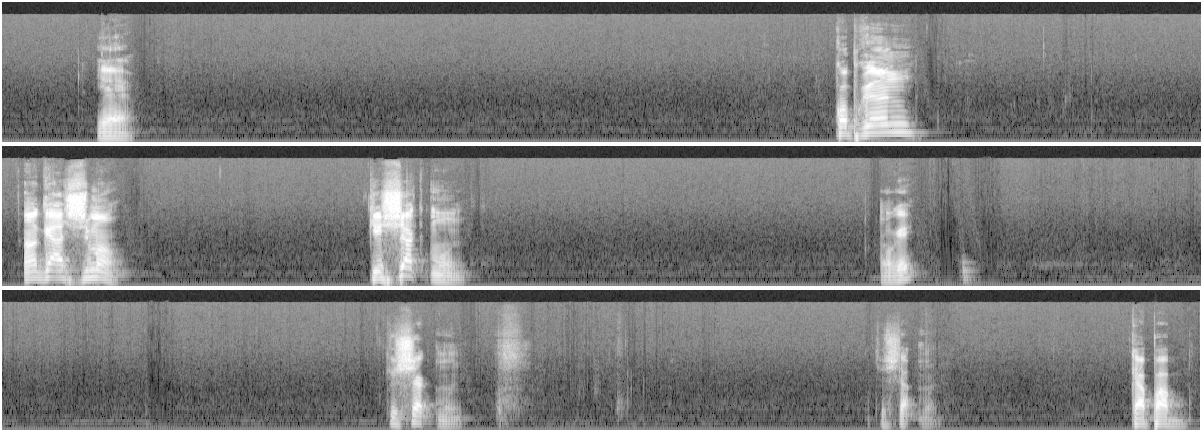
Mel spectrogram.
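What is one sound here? A young man speaks calmly into a close microphone, in short bursts with long pauses.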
